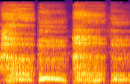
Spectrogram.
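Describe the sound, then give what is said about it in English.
Heavy breathing inside an astronaut's spacesuit, a film sound effect: four loud, hissing breaths in steady rhythm, each carrying a low, hollow hum, with no talk. “According to his daughter, Katerina, Stanley Kubrick provides the breathing noises you hear in the spacesuits.”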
